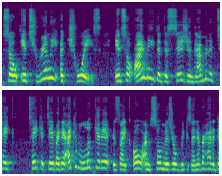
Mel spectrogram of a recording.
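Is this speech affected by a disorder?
No.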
